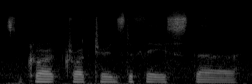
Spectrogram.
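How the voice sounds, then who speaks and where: A man's voice: medium pitch, little pitch movement, slow pace, a little mellow, slight background noise. A man speaking as a player in a tabletop role-playing game, voicing his character, often laughing.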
